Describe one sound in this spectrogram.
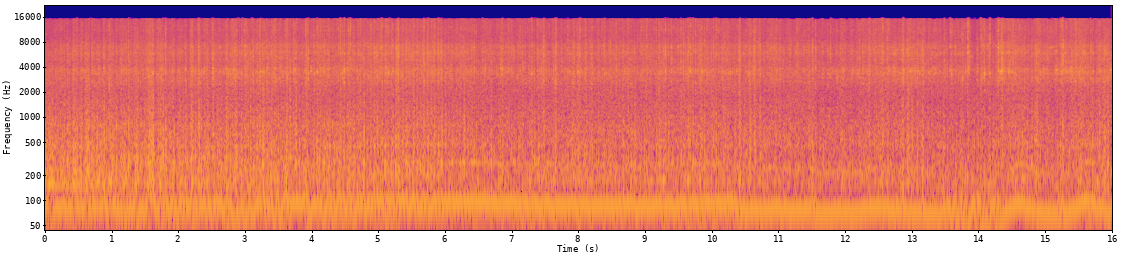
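A car engine roars loudly and steadily close by.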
